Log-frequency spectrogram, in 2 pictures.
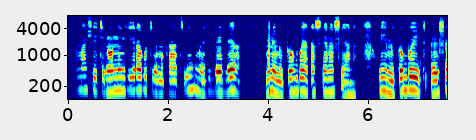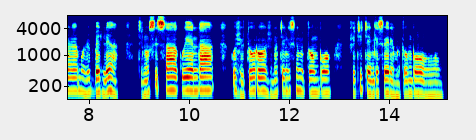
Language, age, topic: Ndau, 50+, health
